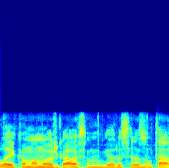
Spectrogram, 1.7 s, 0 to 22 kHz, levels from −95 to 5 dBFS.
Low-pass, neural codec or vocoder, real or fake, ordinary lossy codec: 7.2 kHz; codec, 16 kHz, 16 kbps, FunCodec, trained on LibriTTS, 50 frames a second; fake; AAC, 96 kbps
